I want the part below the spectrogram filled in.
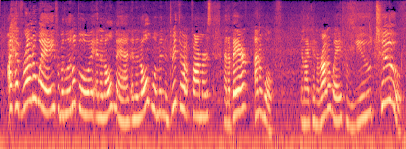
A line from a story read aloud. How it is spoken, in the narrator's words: he called out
